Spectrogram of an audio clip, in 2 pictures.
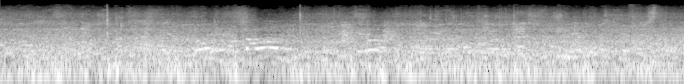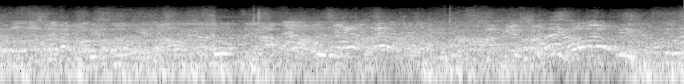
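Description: A football thuds as a player kicks it.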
